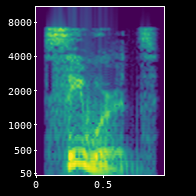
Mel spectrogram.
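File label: "seawards", British English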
